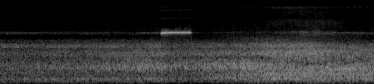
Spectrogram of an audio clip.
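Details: Male jumping bush cricket singing close up in crabapple trees at Friendly Village manufactured home park in early September: a single short, loud, pure-toned high chirp lasting about a third of a second over a steady broadband hiss of background noise.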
